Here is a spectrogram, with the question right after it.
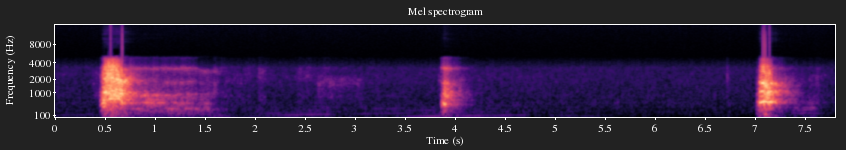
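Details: Lenny, a pet dog, barks three times: a longer, rough first bark, then two short sharp barks about three seconds apart, with silence between them.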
